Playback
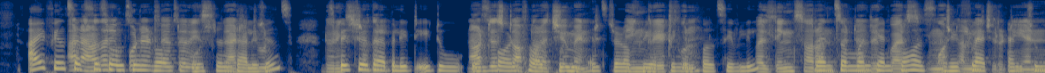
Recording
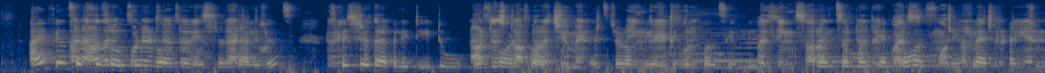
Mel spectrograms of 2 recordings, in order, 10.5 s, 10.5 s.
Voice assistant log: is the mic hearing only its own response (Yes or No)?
Yes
